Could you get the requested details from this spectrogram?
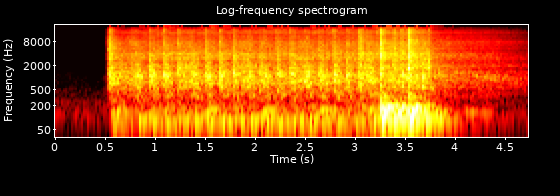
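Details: Honda K24 swapped into a daily-driven EP3 Civic, freshly finished; catches at once, holds an even idle, takes a quick rev cleanly and drops back smooth. Minor fix was a coolant port mistaken for a vacuum port. Healthy engine.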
